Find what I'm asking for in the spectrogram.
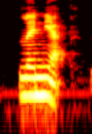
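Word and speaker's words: lagniappe: It's L-A-G-N-I-A-P-P-E. How do you pronounce that? Lenyap. See? It wasn't even fucking close.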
